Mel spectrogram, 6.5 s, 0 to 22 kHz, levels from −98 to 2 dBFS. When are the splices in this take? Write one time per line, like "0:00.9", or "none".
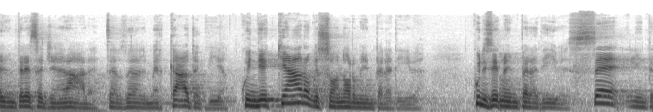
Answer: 0:01.1
0:02.0
0:02.4
0:05.0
